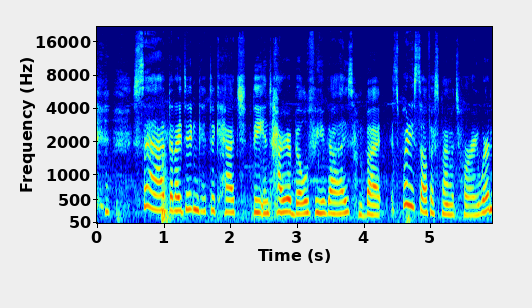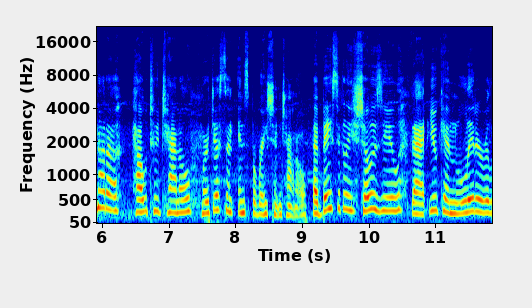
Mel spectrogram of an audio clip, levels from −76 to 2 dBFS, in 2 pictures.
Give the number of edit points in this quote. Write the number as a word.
five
